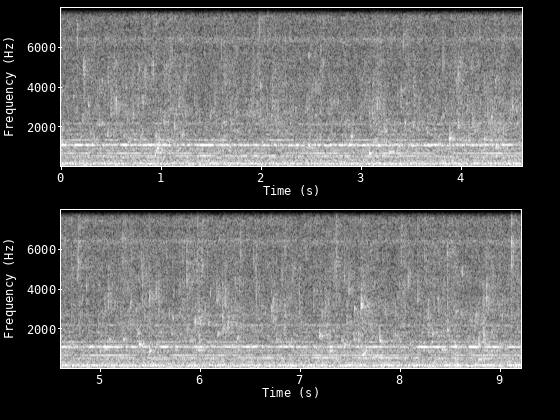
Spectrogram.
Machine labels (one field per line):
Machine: pump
